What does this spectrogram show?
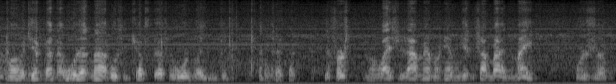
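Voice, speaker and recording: Over noticeable background noise, a man of medium pitch talks at a moderate pace with ordinary pitch variation and big swings in loudness. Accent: rural Southern Kentucky. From Southern Kentucky. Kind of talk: oral history interview. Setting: outdoors, front porch. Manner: rambling, casual storytelling.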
